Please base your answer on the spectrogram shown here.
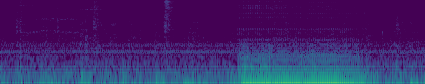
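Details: Shiba Inu, a pet dog in a home, growling affectionately rather than in anger while refusing to move from in front of the fridge. One steady, low, rumbling growl of about a second, with quiet room noise before it.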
